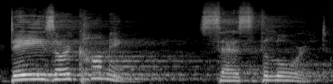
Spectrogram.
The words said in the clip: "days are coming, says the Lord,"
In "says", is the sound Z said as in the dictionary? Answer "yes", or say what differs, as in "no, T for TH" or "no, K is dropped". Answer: yes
